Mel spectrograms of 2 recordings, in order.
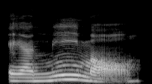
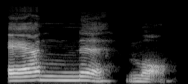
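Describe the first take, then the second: First: The middle vowel is a long ee sound. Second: The middle vowel is a short i sound. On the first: The speaker calls it wrong. "I often hear people say animal, and it's not a E sound" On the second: The speaker calls it right. "it's a I sound"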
